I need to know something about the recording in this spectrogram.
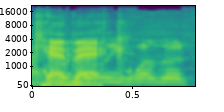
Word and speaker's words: Quebec: Oh, you're supposed to pronounce it Quebec. So that word would be Quebecois.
